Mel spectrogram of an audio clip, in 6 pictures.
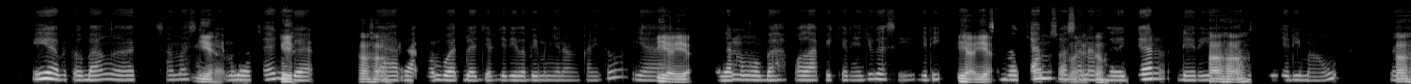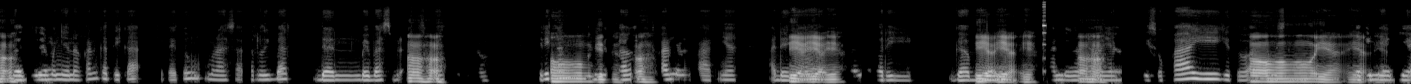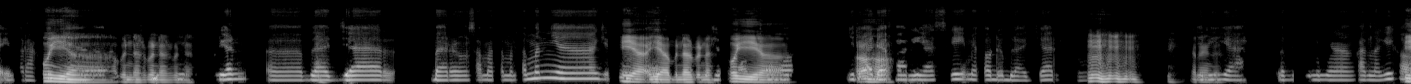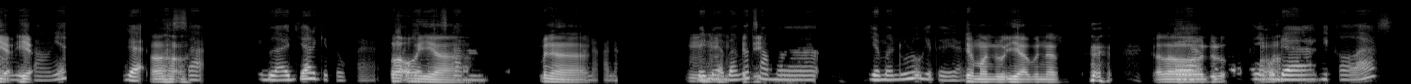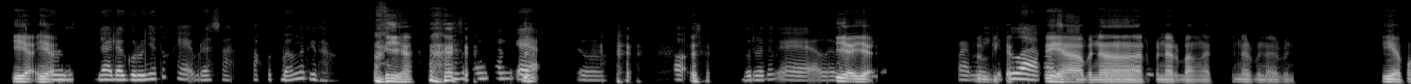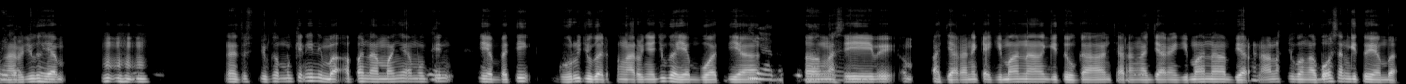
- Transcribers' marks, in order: distorted speech; mechanical hum; other background noise; chuckle; laughing while speaking: "gitu"; laughing while speaking: "Oh, iya. Jad"; chuckle; other noise; in English: "friendly"
- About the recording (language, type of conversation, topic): Indonesian, unstructured, Menurut kamu, bagaimana cara membuat belajar jadi lebih menyenangkan?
